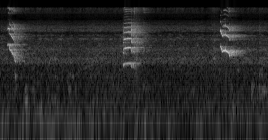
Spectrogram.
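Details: Black-capped lory giving three loud, harsh screeches, each sweeping steeply downward with a rich, grating tone, spaced about two seconds apart in a quiet setting.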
